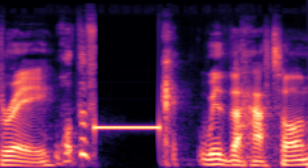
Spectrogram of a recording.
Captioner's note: beep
